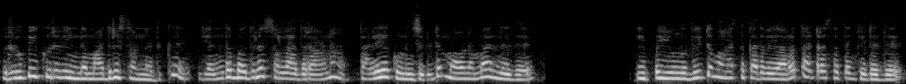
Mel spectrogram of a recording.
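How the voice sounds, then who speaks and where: A woman tells a children's cartoon story in a steady, even way. Her voice sits high and the sound is dull and lo-fi. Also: moderate pace. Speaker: narrator. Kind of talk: storybook narration.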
